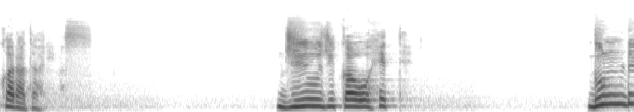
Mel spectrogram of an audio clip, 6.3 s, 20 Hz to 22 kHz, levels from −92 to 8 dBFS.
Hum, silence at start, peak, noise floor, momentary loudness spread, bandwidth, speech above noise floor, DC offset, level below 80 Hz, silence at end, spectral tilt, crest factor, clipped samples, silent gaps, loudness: none; 0.05 s; -10 dBFS; -83 dBFS; 15 LU; 10 kHz; 57 dB; under 0.1%; -88 dBFS; 0 s; -5.5 dB/octave; 20 dB; under 0.1%; none; -26 LUFS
